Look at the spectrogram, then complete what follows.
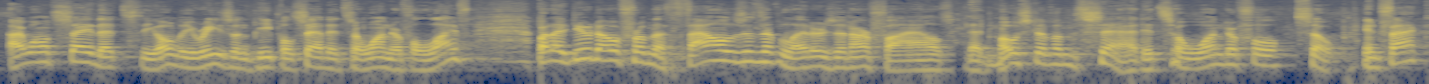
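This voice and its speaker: A man's voice: a little high, slightly rough. A man announcing and narrating in formal, stately 1940s radio style.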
